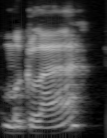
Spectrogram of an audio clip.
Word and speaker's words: Mugler: She did a yellow mugler. Is that how you say it? – Yeah.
